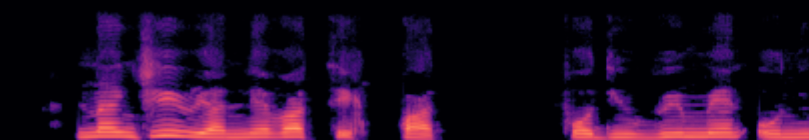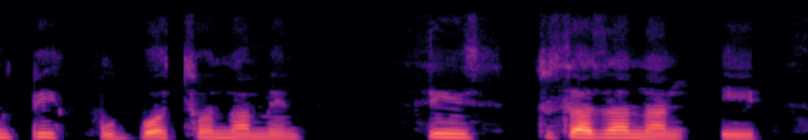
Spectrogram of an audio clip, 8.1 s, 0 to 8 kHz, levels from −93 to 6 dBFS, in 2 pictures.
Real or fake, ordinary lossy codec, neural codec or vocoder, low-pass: real; none; none; 7.2 kHz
